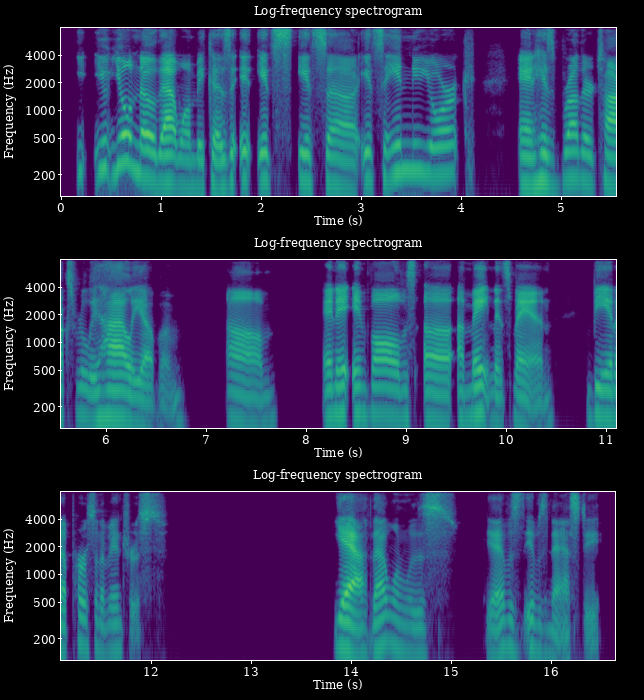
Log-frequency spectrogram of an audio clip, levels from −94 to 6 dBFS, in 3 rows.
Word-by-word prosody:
you 210 Hz, -, -14 dB
you 230 Hz, +4 st, -6 dB
you'll 265 Hz, +5 st, +3 dB
know 190 Hz, -5 st, +4 dB
that 165 Hz, -1 st, +6 dB
one 145 Hz, -1 st, -6 dB
because 140 Hz, 0 st, -3 dB
it, 180 Hz, -, -1 dB
it's 170 Hz, -2 st, +6 dB
it's, 165 Hz, -1 st, +2 dB
uh, 145 Hz, -3 st, -2 dB
it's 175 Hz, +1 st, +2 dB
in 210 Hz, +5 st, -3 dB
New 220 Hz, 0 st, -6 dB
York 205 Hz, 0 st, -6 dB, 0.4 s
and 155 Hz, 0 st, +3 dB
his 165 Hz, -2 st, -2 dB
brother 175 Hz, +1 st, -3 dB
talks 155 Hz, -1 st, 0 dB
really 155 Hz, -4 st, -8 dB
highly 150 Hz, -4 st, +2 dB
of 110 Hz, -1 st, -6 dB
him, 130 Hz, -, -20 dB, 0.4 s
um, 130 Hz, -2 st, -4 dB, 0.5 s
and 155 Hz, +1 st, +1 dB
it 165 Hz, -, +5 dB
involves, 160 Hz, -2 st, 0 dB
uh, 140 Hz, -2 st, 0 dB
a 145 Hz, -, -3 dB
maintenance 145 Hz, -4 st, +2 dB
man 130 Hz, -2 st, +2 dB, 0.4 s
being 150 Hz, -2 st, +1 dB
a 135 Hz, -, -3 dB
person 165 Hz, -5 st, -8 dB
of 135 Hz, -, -14 dB
interest. 145 Hz, 0 st, -7 dB, 1.7 s
Yeah, 155 Hz, -6 st, +7 dB
that 160 Hz, +4 st, -3 dB
one 160 Hz, -4 st, -14 dB
was 130 Hz, -2 st, -3 dB, 0.3 s
yeah, -, -, -3 dB
it -, -, -6 dB
was 150 Hz, -4 st, -7 dB
it -, -, -7 dB
was 140 Hz, -4 st, -12 dB
nasty. -, -, -5 dB
155 Hz, 165 wpm, -26 LUFS, 140-170 Hz, 1.7 s, Yeah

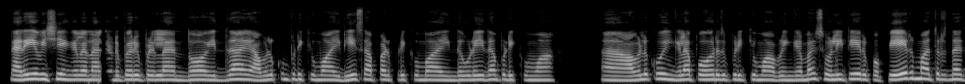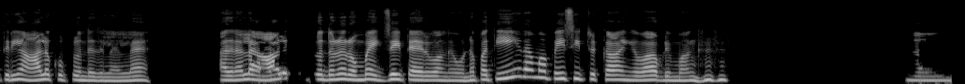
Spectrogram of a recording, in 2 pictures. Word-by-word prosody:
நிறைய 225 Hz, +4 st, +7 dB
விஷயங்கள 220 Hz, -2 st, +2 dB
நாங்க 210 Hz, 0 st, -1 dB
2 205 Hz, -1 st, -4 dB
பேரும் 220 Hz, 0 st, +2 dB
இப்படி 210 Hz, +1 st, -1 dB
எல்லாம் 215 Hz, 0 st, +3 dB
இருந்தோம். 210 Hz, +2 st, 0 dB
இது 195 Hz, -2 st, -3 dB
தான் 235 Hz, 0 st, +4 dB
அவளுக்கும் 220 Hz, +4 st, -3 dB
பிடிக்குமா, 220 Hz, -2 st, -2 dB
இதே 205 Hz, +4 st, +1 dB
சாப்பாடு 220 Hz, -1 st, -2 dB
பிடிக்குமா, 210 Hz, -1 st, -3 dB, 0.2 s
இந்த 195 Hz, +1 st, -3 dB
உடை 210 Hz, +1 st, +1 dB
தான் 225 Hz, -1 st, -1 dB
பிடிக்குமா, 205 Hz, -1 st, -3 dB, 0.6 s
அ, -, -, -1 dB, 0.2 s
அவளுக்கும் 235 Hz, +5 st, +1 dB
இங்க 215 Hz, -2 st, -1 dB
எல்லாம் 225 Hz, 0 st, 0 dB
போறது 225 Hz, 0 st, +1 dB
பிடிக்குமா 215 Hz, -1 st, -2 dB
அப்படிங்கற 200 Hz, 0 st, -1 dB
மாதிரி 245 Hz, +2 st, -1 dB
சொல்லிட்டே 230 Hz, +2 st, +2 dB
இருப்பேன். 205 Hz, -6 st, -5 dB
பேரு 260 Hz, +5 st, +6 dB
மாத்திரம் 235 Hz, -2 st, 0 dB
தான் 230 Hz, -3 st, 0 dB
தெரியும். 220 Hz, -1 st, +1 dB
ஆளக் 225 Hz, +2 st, 0 dB
கூட்டிட்டு 210 Hz, -2 st, -5 dB
வந்தது 185 Hz, -2 st, -2 dB, 0.2 s
இல்ல. 180 Hz, +2 st, -2 dB, 0.9 s
அதனால 205 Hz, +3 st, +1 dB, 0.2 s
ஆளக் 255 Hz, +3 st, 0 dB
கூட்டிட்டு 230 Hz, -2 st, -8 dB
வந்தா 225 Hz, +3 st, +2 dB
ரொம்ப 210 Hz, +3 st, +1 dB
எக்ஸ்சைட் 225 Hz, +3 st, +2 dB
ஆயிடுவாங்க. 195 Hz, -2 st, 0 dB
உன்ன 185 Hz, +3 st, -3 dB
பத்தியே 260 Hz, +8 st, +1 dB, 0.2 s
தான் 340 Hz, -, -1 dB
மா 315 Hz, -, +3 dB
பேசிட்டு 265 Hz, -2 st, -1 dB
இருக்கா. 220 Hz, 0 st, 0 dB
இங்க 195 Hz, -1 st, -3 dB
வா -, -, +4 dB
அப்படிம்பாங்க. 180 Hz, -2 st, -3 dB, 2.1 s
ம். 185 Hz, -1 st, -6 dB
215 Hz, 170 wpm, -23 LUFS, 200-230 Hz, 2.1 s, நிறைய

